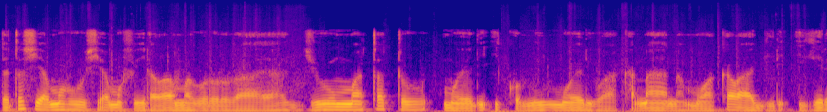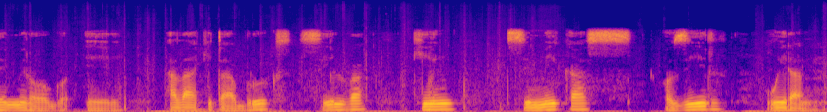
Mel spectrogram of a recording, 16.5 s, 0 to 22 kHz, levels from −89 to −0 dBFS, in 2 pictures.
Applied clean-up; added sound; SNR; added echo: none; Livestock, farm animals, working animals; 19 dB; none.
